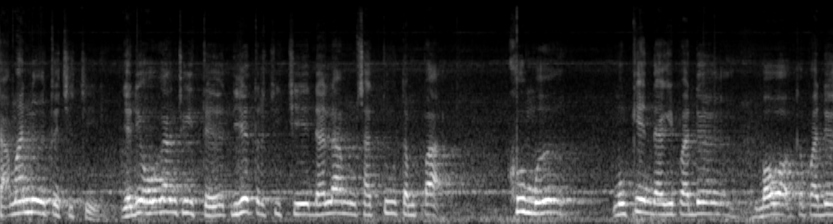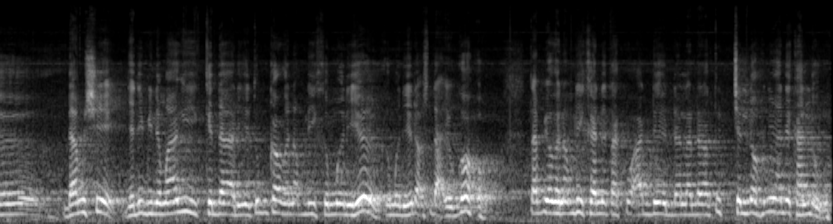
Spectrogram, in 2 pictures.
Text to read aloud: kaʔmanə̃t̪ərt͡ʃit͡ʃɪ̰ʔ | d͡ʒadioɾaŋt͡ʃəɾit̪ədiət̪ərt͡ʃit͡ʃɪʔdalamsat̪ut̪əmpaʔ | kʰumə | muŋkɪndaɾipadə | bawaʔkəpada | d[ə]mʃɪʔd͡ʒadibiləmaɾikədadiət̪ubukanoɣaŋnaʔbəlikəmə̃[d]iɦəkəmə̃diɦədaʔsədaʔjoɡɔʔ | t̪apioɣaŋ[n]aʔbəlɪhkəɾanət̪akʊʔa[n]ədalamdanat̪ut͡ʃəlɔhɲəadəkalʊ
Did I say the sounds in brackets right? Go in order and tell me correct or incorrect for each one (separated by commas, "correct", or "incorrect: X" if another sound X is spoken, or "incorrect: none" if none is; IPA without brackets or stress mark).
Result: incorrect: a, correct, correct, incorrect: d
